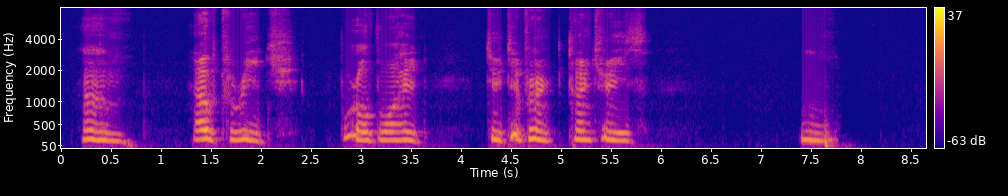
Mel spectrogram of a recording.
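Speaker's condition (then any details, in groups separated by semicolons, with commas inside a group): Cerebral palsy; mild left side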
